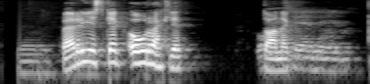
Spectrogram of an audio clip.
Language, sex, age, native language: Icelandic, other, 18-19, Icelandic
